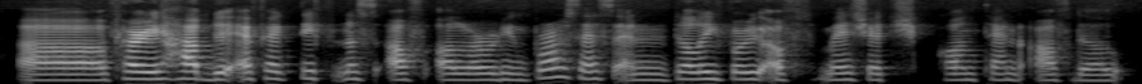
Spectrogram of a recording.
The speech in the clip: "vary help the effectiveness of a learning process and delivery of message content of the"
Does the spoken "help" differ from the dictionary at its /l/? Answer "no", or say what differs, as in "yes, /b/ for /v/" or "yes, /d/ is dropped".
yes, /l/ is dropped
